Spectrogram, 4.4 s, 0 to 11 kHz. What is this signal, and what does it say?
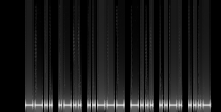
Morse code, heard as a keyed tone, about 25 wpm, 700 Hz. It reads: ZL2BFV
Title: DXCC-100 Call Signs - 6 Characters - Repeated 3x - 25wpm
